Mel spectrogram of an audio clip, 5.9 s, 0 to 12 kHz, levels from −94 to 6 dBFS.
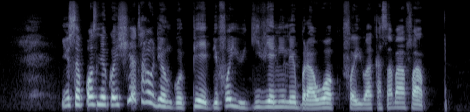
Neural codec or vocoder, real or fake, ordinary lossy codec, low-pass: none; real; none; none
